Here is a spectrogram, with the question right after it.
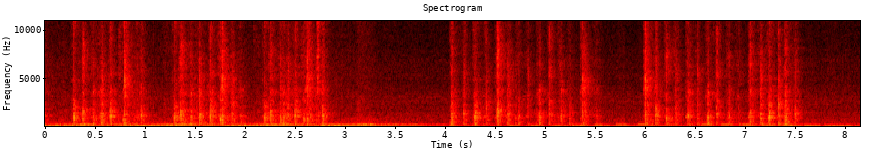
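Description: Cardboard Nintendo Labo piano keyboard pressed in quick bursts of clattery key taps, with a steady low synth-like drone and tones underneath, played close and fairly loud with no talking.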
